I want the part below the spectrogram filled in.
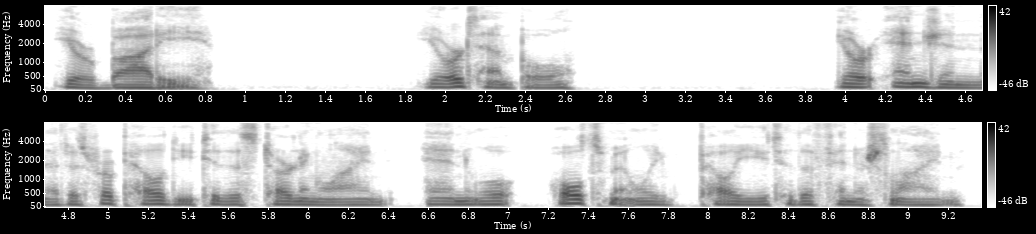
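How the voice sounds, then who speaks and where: Low-voiced man guiding a meditation. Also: steady tone, gravelly, a little mellow, no room sound, clean studio sound. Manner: unhurried, instructive, encouraging second-person address. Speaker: meditation guide. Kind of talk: guided meditation, scripted narration.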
